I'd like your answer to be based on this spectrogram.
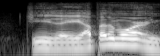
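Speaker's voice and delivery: put-on Canadian accent. Retelling how a man would greet him in the mornings: Canadian accent. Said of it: "with more of a Canadian accent".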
